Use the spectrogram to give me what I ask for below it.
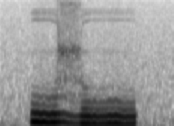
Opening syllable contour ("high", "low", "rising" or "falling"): high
